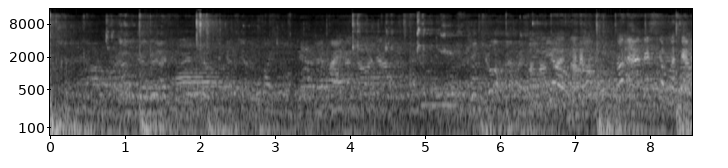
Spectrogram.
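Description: A crowd of young men chatter and call out in a large echoing hall.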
